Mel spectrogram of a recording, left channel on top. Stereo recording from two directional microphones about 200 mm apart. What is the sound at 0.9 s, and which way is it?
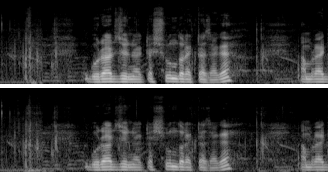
Speech, 25° left (ahead or behind).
